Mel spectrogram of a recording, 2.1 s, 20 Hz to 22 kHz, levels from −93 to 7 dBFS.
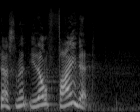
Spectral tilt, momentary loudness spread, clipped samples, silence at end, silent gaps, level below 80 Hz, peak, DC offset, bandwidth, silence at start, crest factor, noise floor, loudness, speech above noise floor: -5.5 dB/octave; 7 LU; under 0.1%; 0.8 s; none; -82 dBFS; -20 dBFS; under 0.1%; 16 kHz; 0 s; 18 dB; -68 dBFS; -36 LUFS; 32 dB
